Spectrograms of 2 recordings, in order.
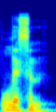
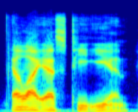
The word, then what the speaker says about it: listen: Your eyes see the letters. Your brain processes the visual input, and it just screams at your mouth to say listen, Anya. You really want to hit that hard consonant.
